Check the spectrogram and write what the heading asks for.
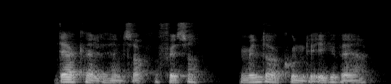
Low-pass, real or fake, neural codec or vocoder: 7.2 kHz; real; none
